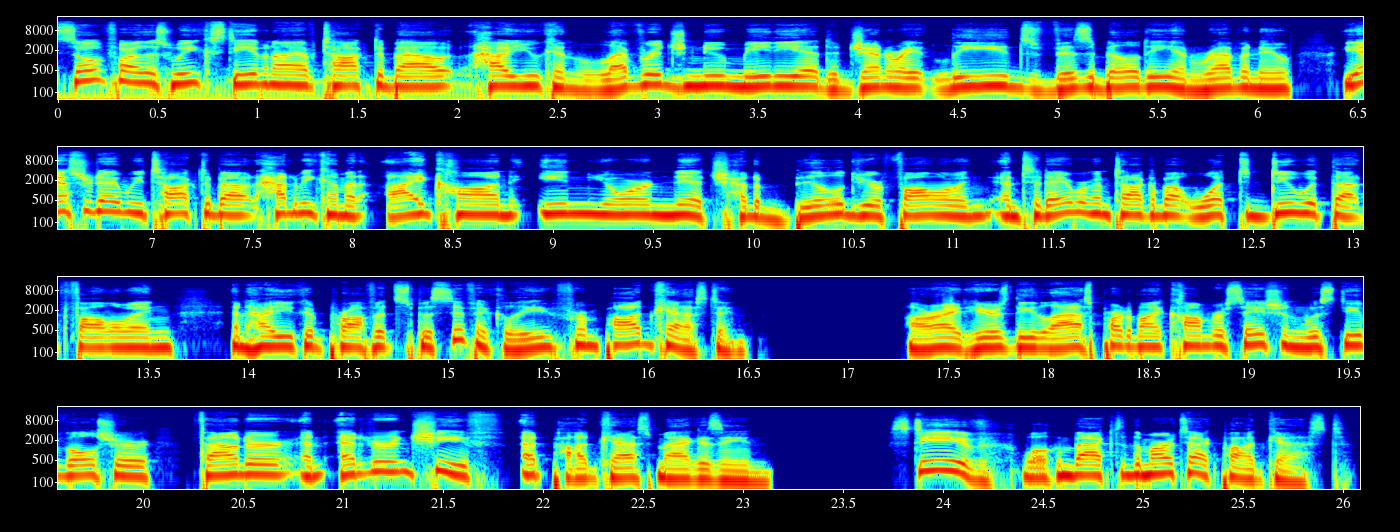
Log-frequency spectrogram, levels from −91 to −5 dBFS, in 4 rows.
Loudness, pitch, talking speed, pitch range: -21 LUFS, 165 Hz, 200 wpm, 145-180 Hz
